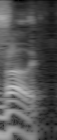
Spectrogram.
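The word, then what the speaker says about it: Vought: The weekend, and also over the weekend about the Russell Bott about who wrote the blueprint of the Project 2025. – Yeah, it's pronounced vote, but yes, absolutely, Johan.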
